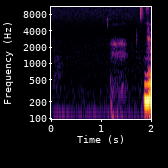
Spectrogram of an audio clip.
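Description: Quiet room, then a soft mouth sound about a second in and a sharp lip click just before a woman says "Yep" at the very end.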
